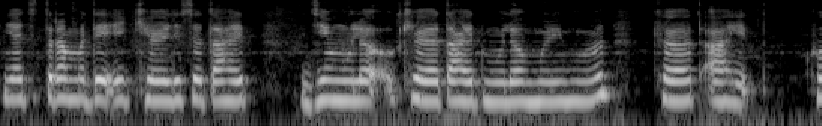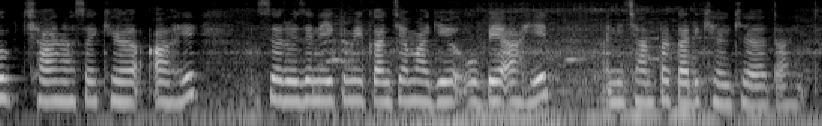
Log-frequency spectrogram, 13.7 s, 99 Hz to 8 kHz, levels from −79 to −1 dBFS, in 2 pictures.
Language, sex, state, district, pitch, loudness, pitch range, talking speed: Marathi, female, Maharashtra, Solapur, 240 Hz, -27 LUFS, 230-250 Hz, 135 wpm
